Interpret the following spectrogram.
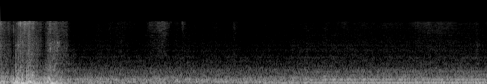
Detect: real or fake fake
